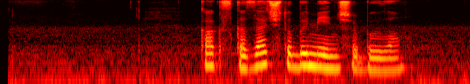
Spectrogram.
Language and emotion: Russian, neutral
